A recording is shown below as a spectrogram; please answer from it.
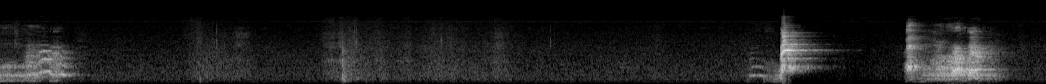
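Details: An 11-week-old Basenji puppy playing on his first day home; short broadband yelps and yips in scattered bursts, one near the start and two louder ones close together near the end, with quiet rustling between.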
